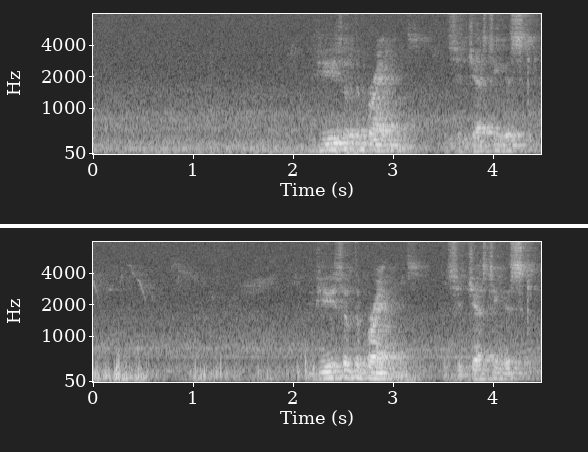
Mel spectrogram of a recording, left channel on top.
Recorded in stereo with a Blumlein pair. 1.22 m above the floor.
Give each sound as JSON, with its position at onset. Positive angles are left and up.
{"t": 2.1, "sound": "a man speaking", "azimuth_deg": -25, "distance_m": 5.0}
